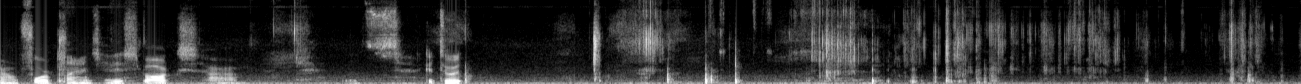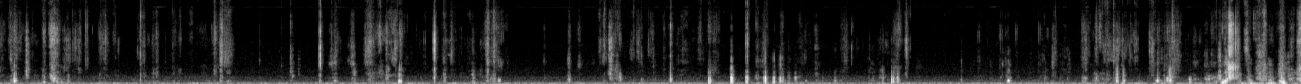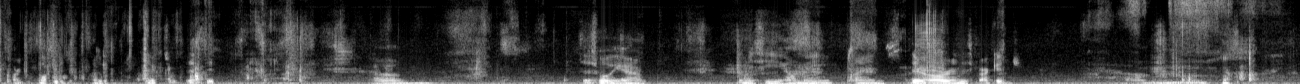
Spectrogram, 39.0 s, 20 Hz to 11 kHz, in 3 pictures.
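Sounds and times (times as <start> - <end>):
low steady hum: 0.0 - 39.0
cardboard and packing crunching: 6.3 - 15.4, 23.0 - 29.5.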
